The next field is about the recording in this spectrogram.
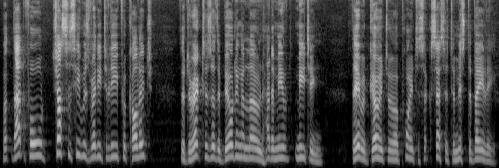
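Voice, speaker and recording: An actor playing a genial angel who narrates a man's life in a radio play, in measured storytelling style. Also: high voice, lightly acted. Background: music.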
